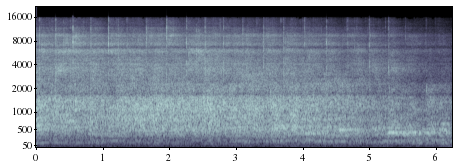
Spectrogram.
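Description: A group of people applauding, the clapping dying away near the end.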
